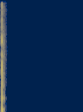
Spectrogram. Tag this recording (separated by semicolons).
Click; Menu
